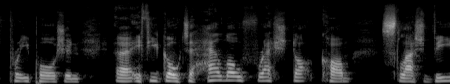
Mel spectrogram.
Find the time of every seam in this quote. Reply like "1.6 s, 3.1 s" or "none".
1.0 s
